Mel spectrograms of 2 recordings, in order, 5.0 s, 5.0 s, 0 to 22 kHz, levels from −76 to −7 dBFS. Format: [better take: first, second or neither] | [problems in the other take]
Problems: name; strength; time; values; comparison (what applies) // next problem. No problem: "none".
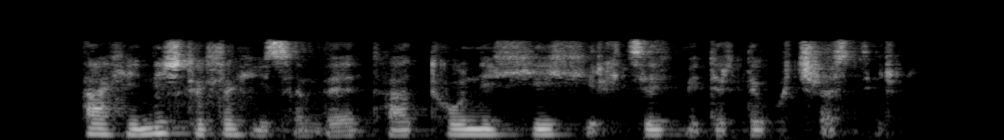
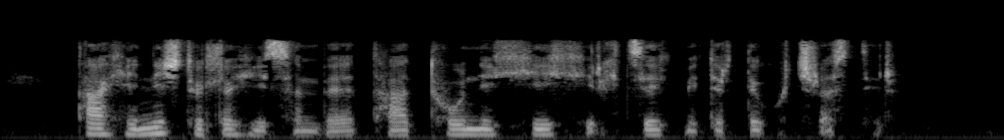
second | noise reduction (neural mask model DeepFilterNet 3)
